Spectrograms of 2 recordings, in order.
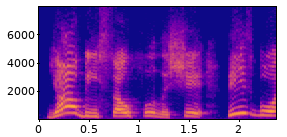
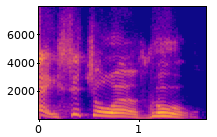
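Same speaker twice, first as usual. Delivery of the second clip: lightly voiced stern dad, a touch lower; deep dad voice; 5 dB louder than usual. Mother imitating the dad ordering the boys, lightly deep. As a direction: bark it like the man of the house. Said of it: "with that deep ass voice".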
